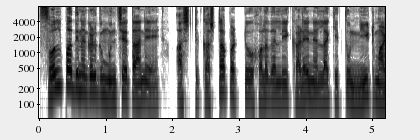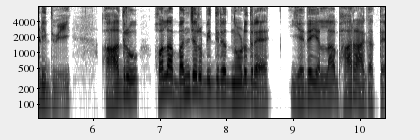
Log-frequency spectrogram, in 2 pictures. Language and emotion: Kannada, sad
